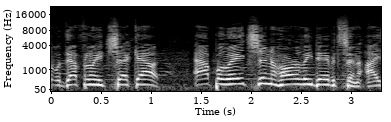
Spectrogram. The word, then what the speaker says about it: Appalachian: All right, we'll definitely check out Appalachian Harley-Davidson.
